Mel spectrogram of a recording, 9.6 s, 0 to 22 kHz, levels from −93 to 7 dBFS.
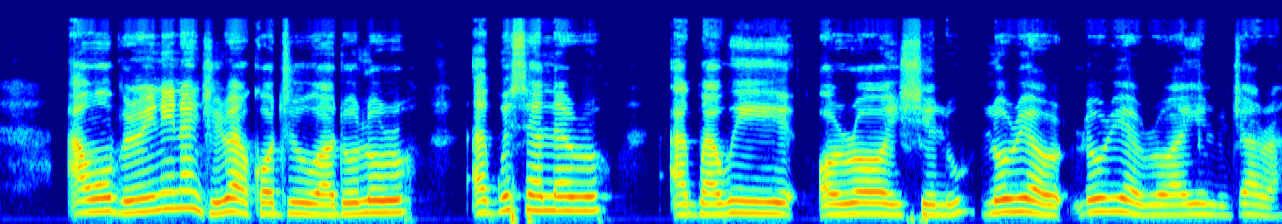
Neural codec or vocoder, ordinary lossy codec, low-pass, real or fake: none; Opus, 32 kbps; 14.4 kHz; real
